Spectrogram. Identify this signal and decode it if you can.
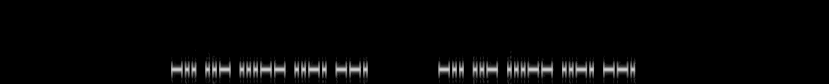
Morse code, heard as a keyed tone, about 36 wpm, 700 Hz. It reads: DU3FG DU3FG
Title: DXCC-100 Call Signs - 5 Characters - Repeated 2x - 35wpm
